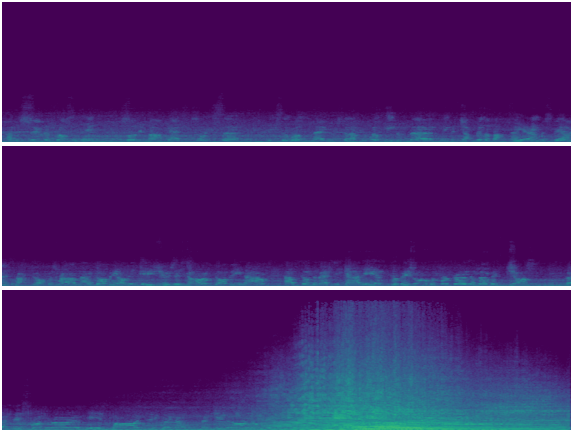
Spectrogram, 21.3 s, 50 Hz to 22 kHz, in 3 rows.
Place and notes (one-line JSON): {"title": "Silverstone Circuit, Towcester, UK - british motor cycle grand prix 2019 ... moto grand prix ... q2 ...", "date": "2019-08-24 14:35:00", "description": "british motor cycle grand prix 2019 ... moto grand prix qualifying two ... and commentary ... copse corner ... lavalier mics clipped to sandwich box ...", "latitude": "52.08", "longitude": "-1.01", "altitude": "158", "timezone": "Europe/London"}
